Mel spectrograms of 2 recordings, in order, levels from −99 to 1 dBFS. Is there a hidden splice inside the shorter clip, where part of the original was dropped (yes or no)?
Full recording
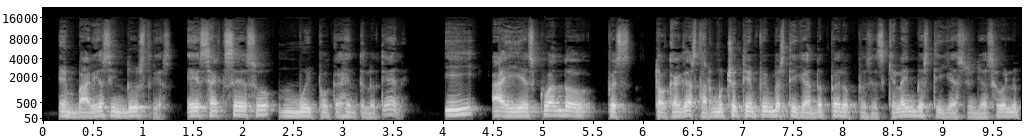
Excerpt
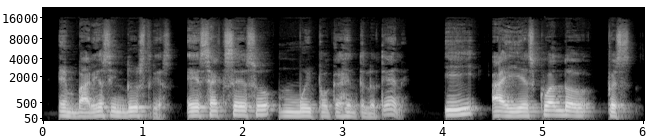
no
